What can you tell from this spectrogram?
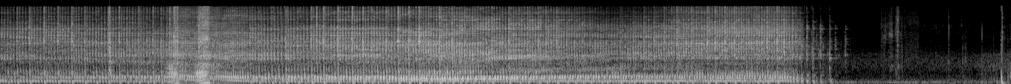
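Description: Ported Stihl MS440 two-stroke chainsaw revving out of the cut: one quick rev up and down about two seconds in, then held at high revs until it shuts off about two seconds before the end. A single sharp knock follows near the end.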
